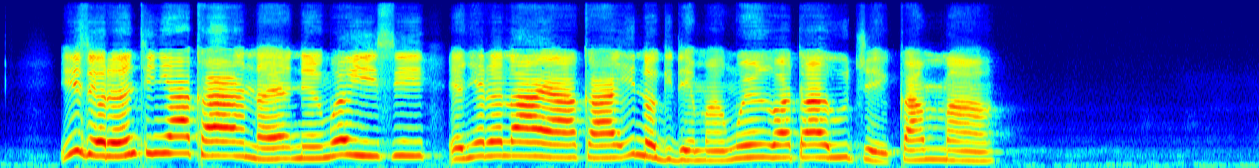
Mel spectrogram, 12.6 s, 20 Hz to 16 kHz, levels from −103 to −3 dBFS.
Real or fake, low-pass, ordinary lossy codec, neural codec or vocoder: fake; 14.4 kHz; AAC, 64 kbps; autoencoder, 48 kHz, 32 numbers a frame, DAC-VAE, trained on Japanese speech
